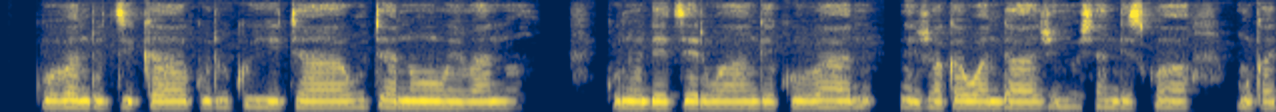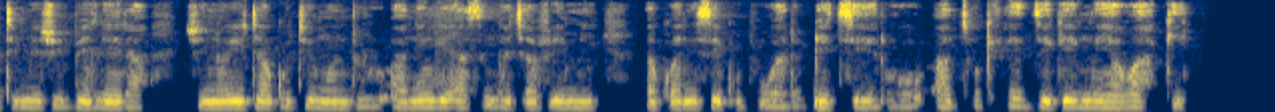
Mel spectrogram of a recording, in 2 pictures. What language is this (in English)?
Ndau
